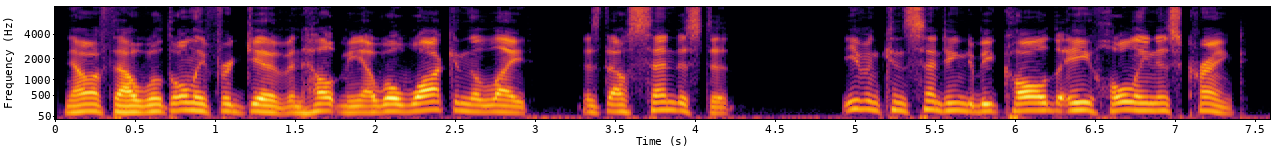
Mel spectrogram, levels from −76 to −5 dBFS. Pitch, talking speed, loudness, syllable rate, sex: 135 Hz, 215 wpm, -16 LUFS, 5.8 syllables/s, male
